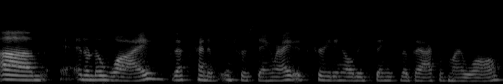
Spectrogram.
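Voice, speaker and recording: Audible room echo surrounds a woman whose bright, sharp tone carries fairly even intonation. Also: medium pitch for a woman, fairly quick pace. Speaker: college instructor. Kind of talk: lecture. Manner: fast.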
